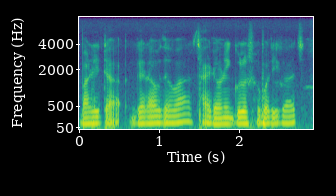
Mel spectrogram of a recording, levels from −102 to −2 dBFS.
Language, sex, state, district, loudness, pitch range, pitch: Bengali, male, Tripura, West Tripura, -14 LUFS, 120-130 Hz, 125 Hz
